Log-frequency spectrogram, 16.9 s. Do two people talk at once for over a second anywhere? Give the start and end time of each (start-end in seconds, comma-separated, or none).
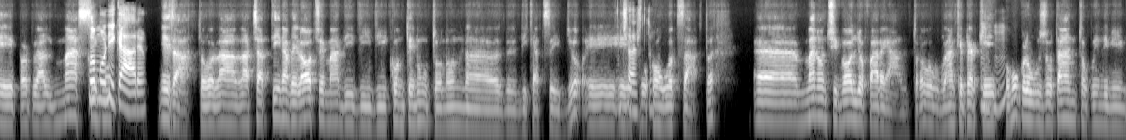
none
